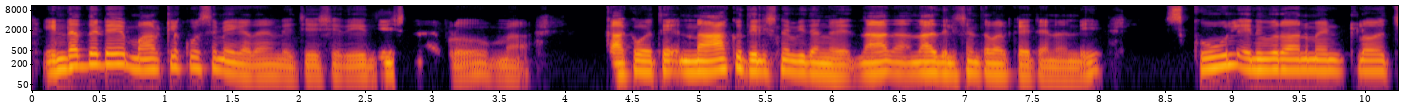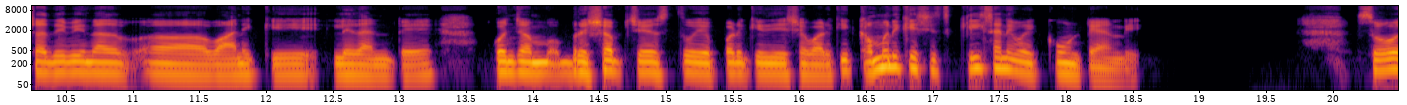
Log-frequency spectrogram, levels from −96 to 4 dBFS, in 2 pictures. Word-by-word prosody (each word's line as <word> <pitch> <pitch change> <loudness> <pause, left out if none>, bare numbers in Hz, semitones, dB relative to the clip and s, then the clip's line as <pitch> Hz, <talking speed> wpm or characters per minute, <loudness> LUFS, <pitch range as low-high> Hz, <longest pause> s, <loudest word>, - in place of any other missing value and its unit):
End 145 +6 +4
of 180 - -2
the - - +6
day 205 - +5 0.2
మార్కుల 145 +4 -1
కోసమే 150 -6 -1
కదండీ 95 -1 -5
చేసేది. 90 0 -6
ఏది 90 -1 -6
చేసినా 110 - -5
ఇప్పుడు - - -8 0.3
మ - - -7 0.8
కాకపోతే 120 +4 +3 0.3
నాకు 140 +5 +6
తెలిసిన 125 +1 +2
విధంగా, 110 -4 +2 0.2
నా 110 - +6 0.3
నాకు 115 0 +5
తెలిసినంత 110 +1 -2
వరకు 100 -1 -4
అయితేనండి, 85 +2 -5 0.6
స్కూల్ 170 +6 +2
ఎన్విరాన్‌మెంట్‌లో 140 -2 +1 0.2
చదివిన 115 0 +1 0.5
ఆహ్, 100 -2 0
వానికి, 100 0 -3 0.4
లేదంటే 95 -2 -2 0.6
కొంచెం 120 -1 +4 0.3
బ్రషప్ 120 +1 +3
చేస్తూ, 115 -2 -1 0.2
ఎప్పటికీ 110 -1 -3
చేసేవాడికి 100 +3 -2
కమ్యూనికేషన్ 155 -1 +2
స్కిల్స్ 160 +1 -3
అనేవి 135 -6 +1
ఎక్కువుంటాయండి. 85 -10 -3 1.8
సో, 135 - 0
115 Hz, 110 wpm, -23 LUFS, 100-135 Hz, 1.8 s, the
